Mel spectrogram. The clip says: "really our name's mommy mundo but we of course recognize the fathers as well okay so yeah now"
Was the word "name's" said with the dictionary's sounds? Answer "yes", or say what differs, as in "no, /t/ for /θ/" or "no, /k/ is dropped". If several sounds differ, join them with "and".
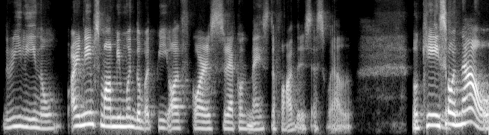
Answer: no, /s/ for /z/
